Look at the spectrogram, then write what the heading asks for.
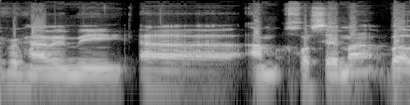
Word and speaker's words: Josema: and I was like, "No, my name is Josema. like you can pronounce it wrong but like not Joe.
